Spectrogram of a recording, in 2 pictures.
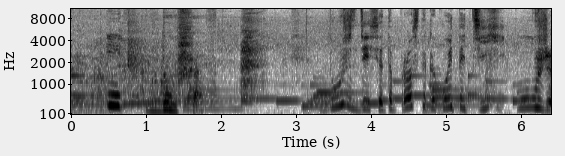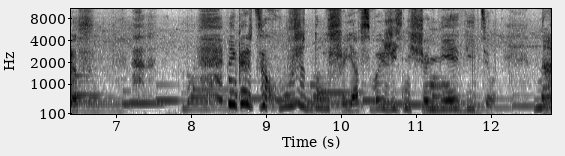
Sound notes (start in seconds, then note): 2.2 sigh; 7.2 hysterical laughter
